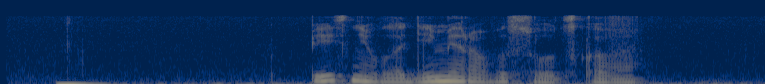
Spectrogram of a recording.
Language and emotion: Russian, neutral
